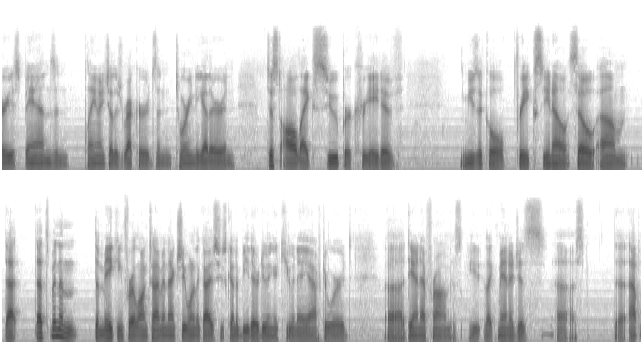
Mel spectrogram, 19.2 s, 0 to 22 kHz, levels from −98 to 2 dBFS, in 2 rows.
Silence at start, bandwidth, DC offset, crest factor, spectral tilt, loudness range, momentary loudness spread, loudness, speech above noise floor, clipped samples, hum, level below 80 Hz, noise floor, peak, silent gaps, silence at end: 0 s; 11.5 kHz; under 0.1%; 20 dB; -7.5 dB/octave; 4 LU; 10 LU; -35 LUFS; 27 dB; under 0.1%; none; -58 dBFS; -62 dBFS; -16 dBFS; none; 0 s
